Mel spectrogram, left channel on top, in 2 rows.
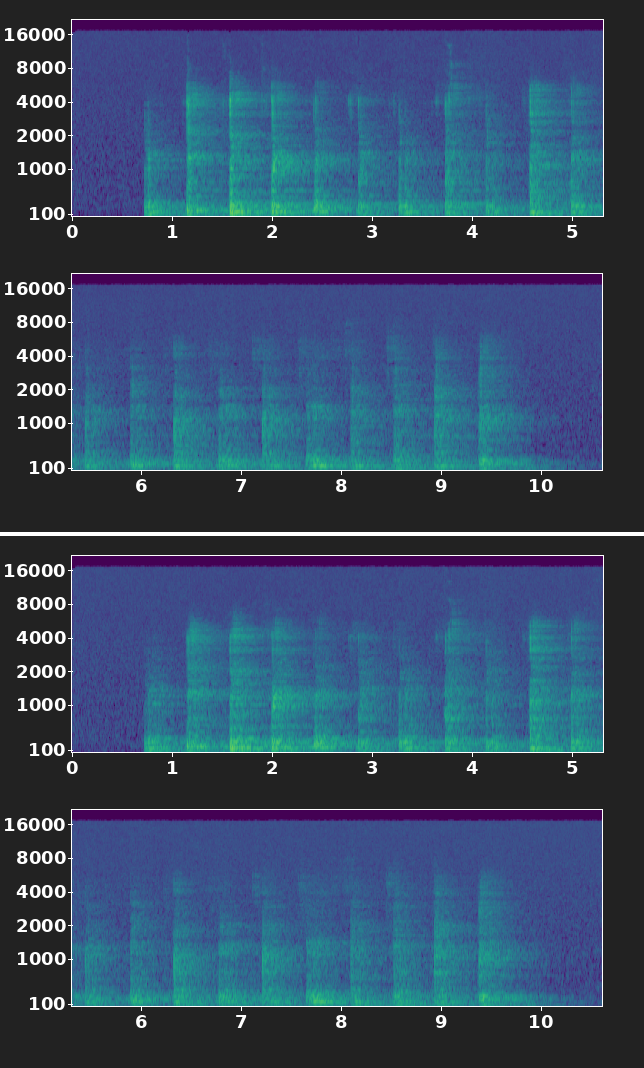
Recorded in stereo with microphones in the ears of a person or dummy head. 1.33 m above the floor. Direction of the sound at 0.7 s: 50° left (ahead or behind).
